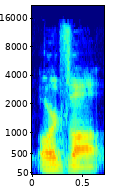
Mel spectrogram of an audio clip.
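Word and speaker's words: Øvredal: In this horror story, much closer in the spirit to Stephen King's novel than to cheap horror films, Orvalde, the director's name, I don't know how to pronounce it. – Andre Orvdal.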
